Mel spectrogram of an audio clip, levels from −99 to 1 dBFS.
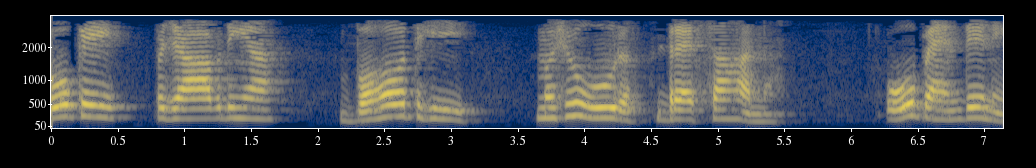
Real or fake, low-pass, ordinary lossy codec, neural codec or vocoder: real; 3.6 kHz; MP3, 16 kbps; none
